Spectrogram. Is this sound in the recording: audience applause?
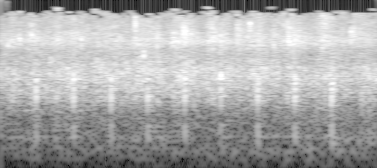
yes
